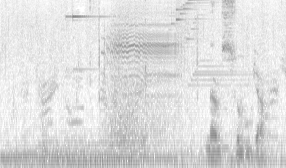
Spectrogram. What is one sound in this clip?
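A bright magical chime shimmers.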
